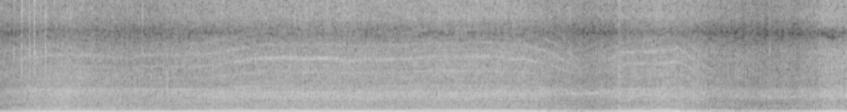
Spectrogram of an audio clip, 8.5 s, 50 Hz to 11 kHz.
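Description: A 2013 Polaris RZR 800s side-by-side with a rebuilt engine runs close and loud with a steady droning hum. The revs dip briefly twice before settling back to an even idle-to-mid rumble, and no one speaks.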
